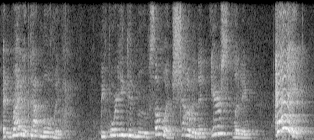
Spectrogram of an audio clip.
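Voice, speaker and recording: A woman pastor telling a children's story in church, animated and asking the children questions. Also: on the high side, measured pace. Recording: echoey sanctuary from far off.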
